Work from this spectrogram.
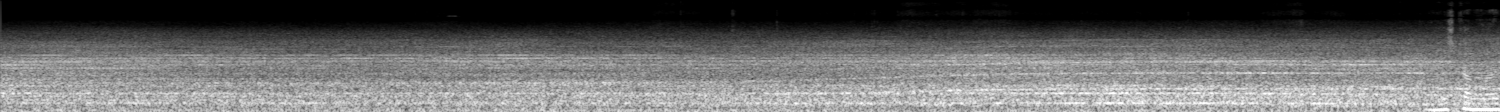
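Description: Large passenger jets at Toronto Pearson airport give a continuous, loud engine roar lasting the whole stretch, with talking over it.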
